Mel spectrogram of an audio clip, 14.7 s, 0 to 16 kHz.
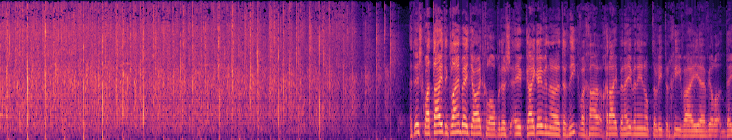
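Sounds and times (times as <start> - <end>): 
audience applause at a church service: 0.0 - 8.0
speech: 8.2 - 14.6.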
